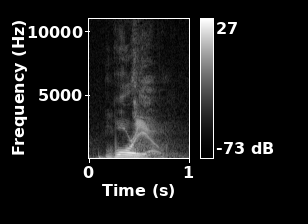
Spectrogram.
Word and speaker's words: Wario: Wario.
